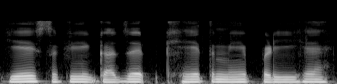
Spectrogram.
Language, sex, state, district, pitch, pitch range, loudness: Hindi, male, Punjab, Fazilka, 120 Hz, 115-125 Hz, -14 LUFS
